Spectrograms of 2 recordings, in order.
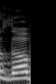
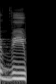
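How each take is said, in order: First: The with a short "uh" vowel, "thuh"; pronunciation before consonants. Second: The with an "ee" vowel, "thee"; pronunciation before vowels. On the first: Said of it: "T H ई को the बोलते हैं". (the में छोटी अ की आवाज़) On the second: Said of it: "तो इसे the बोलते हैं". (the में ई की आवाज़) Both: Shown as a demonstration.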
